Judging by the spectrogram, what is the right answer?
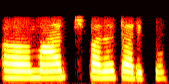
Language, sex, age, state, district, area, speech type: Telugu, female, 18-30, Telangana, Ranga Reddy, rural, conversation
